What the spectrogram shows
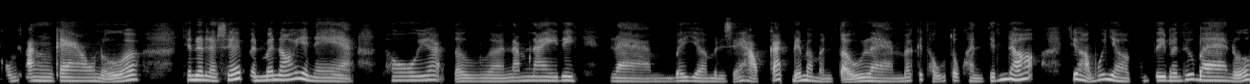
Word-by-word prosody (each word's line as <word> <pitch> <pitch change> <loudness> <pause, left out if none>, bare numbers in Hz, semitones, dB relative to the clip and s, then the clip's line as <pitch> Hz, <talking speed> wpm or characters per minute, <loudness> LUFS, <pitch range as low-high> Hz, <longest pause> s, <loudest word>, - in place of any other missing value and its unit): cũng 145 +3 -7
tăng 170 0 +2
cao 165 -1 +1
nữa. 155 - +2 0.5
Cho 210 - +2
nên 210 -1 +6
là 175 -3 +2
sếp 225 +10 +3
mình 185 -1 0
mới 200 +2 +3
nói 215 +1 +3
vầy 255 - +5
nè: 155 -6 -2 0.4
"Thôi 190 +1 -1
á, 215 0 -1
từ, 145 +1 -3
ờ, 145 0 -2
năm 165 +4 -3
nay 180 -1 +1
đi, 185 0 +1 0.3
là 145 -3 -3 0.2
bây 170 0 -1
giờ 155 -3 -2
mình 140 -1 -6
sẽ 135 - -6
học 145 -7 +1
cách 225 +2 +4
để 165 - +2
mà 195 -1 +2
mình 140 -4 -6
tự 135 +6 +3
làm 145 -4 -1
ba 160 - -3
cái 225 +6 -6
thủ 140 +2 -5
tục 175 -2 -1
hành 145 -3 -6
chính 170 - 0
đó, 250 +2 +5 0.3
chứ 250 - +2
hổng 215 - +1
có 210 - -2
nhờ 205 -11 +1
công 170 +1 -15
ty 180 +1 +2
bên 175 -1 -1
thứ 225 +4 +1
3 185 -4 +3
nữa 155 +6 +2
170 Hz, 235 wpm, -23 LUFS, 150-190 Hz, 0.5 s, nên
